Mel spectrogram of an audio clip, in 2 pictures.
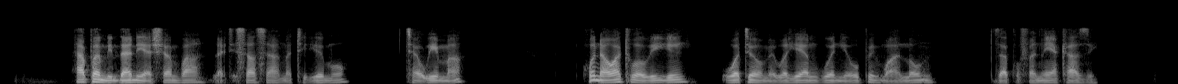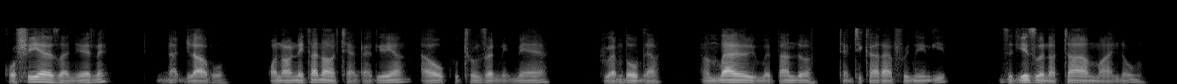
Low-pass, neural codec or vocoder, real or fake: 5.4 kHz; codec, 16 kHz, 0.5 kbps, FunCodec, trained on LibriTTS, 25 frames a second; fake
